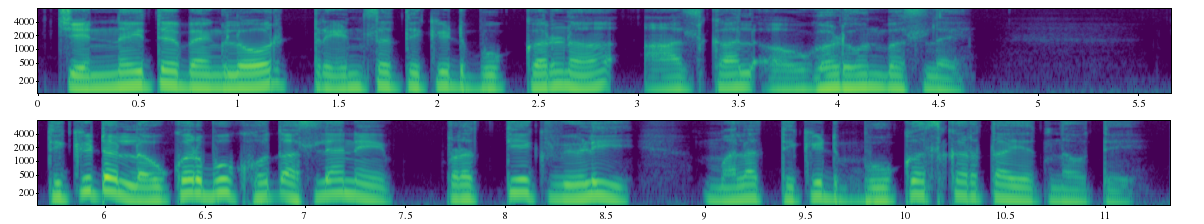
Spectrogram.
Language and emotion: Marathi, sad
